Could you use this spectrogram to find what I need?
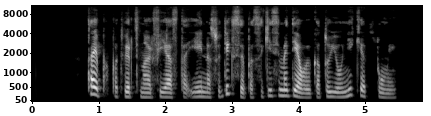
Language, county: Lithuanian, Vilnius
